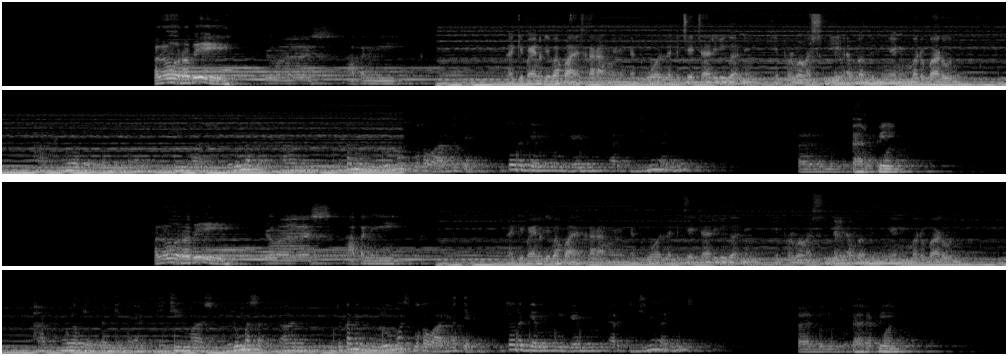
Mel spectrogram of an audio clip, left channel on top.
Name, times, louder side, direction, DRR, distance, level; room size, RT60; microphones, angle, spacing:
voice 1, 1.5-2.3 5.0-9.7 18.5-19.0, left 4 dB, 90° left, 14 dB, 0.7 m, -29 dB
sound 1, 1.5-8.5, left 1 dB, 15° left, 4.0 m, -39 dB
voice 2, 2.6-4.0 8.3-8.6 10.3-16.9 18.0-19.1, equal, 40° right, 5 dB, 2.0 m, -32 dB
sound 2, 4.3-14.1, left 3 dB, 50° left, 0.5 m, -28 dB
13.0 x 11.5 x 7.2 m, 0.99 s
head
